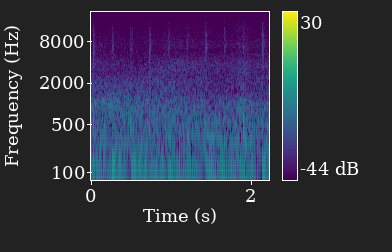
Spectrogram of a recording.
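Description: Background music with a low bass line and light ticking percussion.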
